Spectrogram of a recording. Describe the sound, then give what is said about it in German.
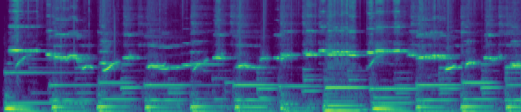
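Several people whistling in a contest: bright melodic whistled notes, some sliding up, carried over a steady pulsing low backing, continuous and fairly loud throughout. “Und jetzt wollen wir mal sehen, wer am besten pfeifen kann.”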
